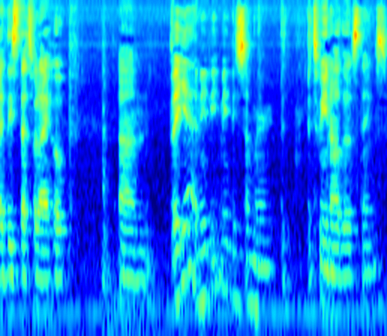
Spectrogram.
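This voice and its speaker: With an American accent and vocal fry, a man speaks at a moderate pace in a fairly low voice with very wide pitch swings, long, frequent pauses and audible room echo. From Connecticut. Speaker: singer-songwriter. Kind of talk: radio interview. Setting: studio. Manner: halting, many fillers and restarts.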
